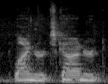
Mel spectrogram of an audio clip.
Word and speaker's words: Lynyrd Skynyrd: Lynyrd, Skynyrd.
